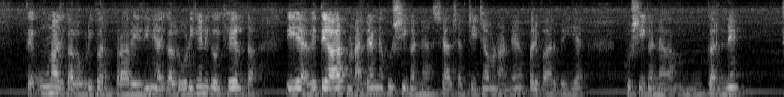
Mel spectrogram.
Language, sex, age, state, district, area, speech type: Dogri, female, 30-45, Jammu and Kashmir, Samba, rural, spontaneous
